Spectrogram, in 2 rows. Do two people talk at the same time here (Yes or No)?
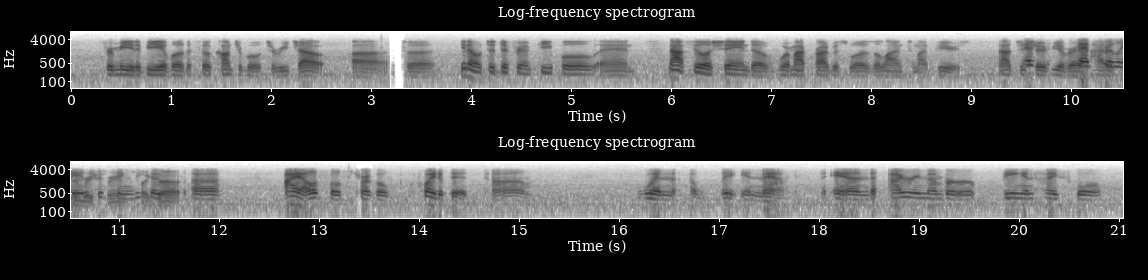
Yes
